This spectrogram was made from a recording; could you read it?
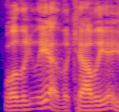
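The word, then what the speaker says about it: Lecavalier: I had trouble with it before, so help me out. Le Cavalier? – Le Cavalier. Vinny Le Cavalier.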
